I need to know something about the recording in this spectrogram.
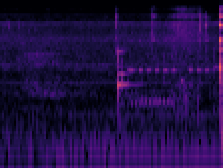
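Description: A single light clink of crystal glassware about a second in, followed by a short ringing tone that fades within a second.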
